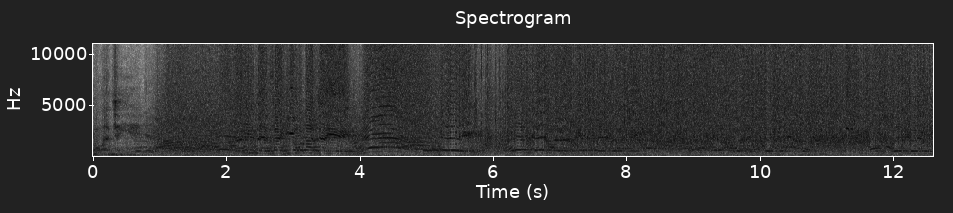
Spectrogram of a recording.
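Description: A man sings loudly through a loudspeaker in a large hall.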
